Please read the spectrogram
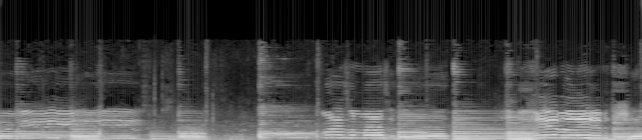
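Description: Street buskers' song: a woman singing long, wavering held notes into a microphone over a strummed acoustic guitar, both played through a small amplifier.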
